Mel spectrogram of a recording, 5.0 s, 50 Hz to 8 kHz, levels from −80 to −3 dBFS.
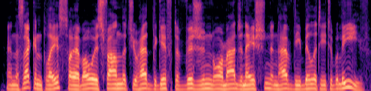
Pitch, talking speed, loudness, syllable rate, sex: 140 Hz, 280 wpm, -17 LUFS, 7.5 syllables/s, male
